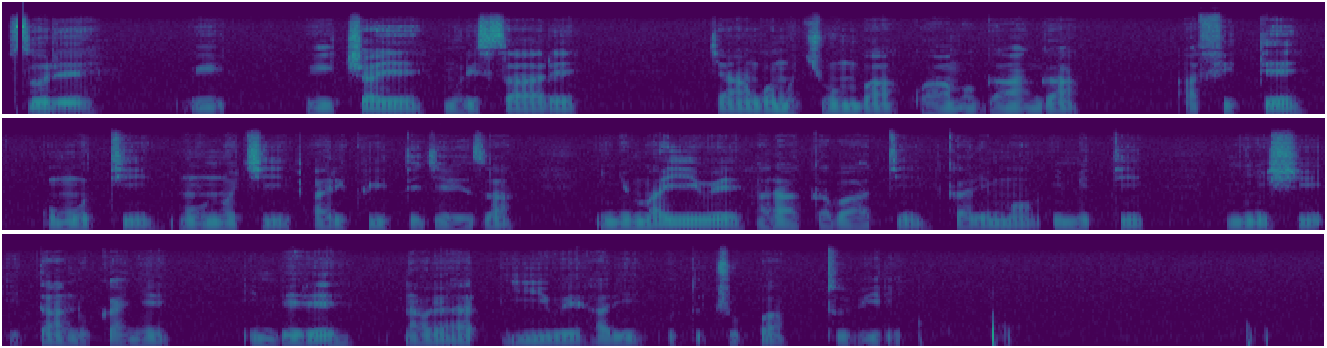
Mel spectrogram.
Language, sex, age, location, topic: Kinyarwanda, male, 25-35, Kigali, health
